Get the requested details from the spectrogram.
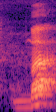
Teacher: Ba kan alat ucapnya kan bibir atas dengan bibir bawah. Nah ini bisa timbul harokat, ba ini berharokat ini kalau dua alat ucap ini berjauhan.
